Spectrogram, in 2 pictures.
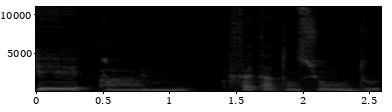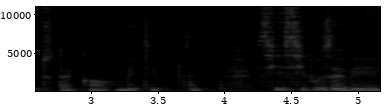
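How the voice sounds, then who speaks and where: A soft-spoken woman talks at a very slow pace in a somewhat breathy voice of medium pitch. Her intonation is monotone and flat, broken by long, frequent pauses. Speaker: numerologist and personal development coach. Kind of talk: live stream numerology forecast. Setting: live video stream from a temporary place. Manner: halting.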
